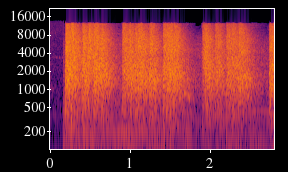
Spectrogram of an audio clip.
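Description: Firecrackers thrown at a fake ghost in a haunted-house film scene crack in a dense crackling burst, several loud sustained sputtering volleys one after another with brief gaps between them.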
